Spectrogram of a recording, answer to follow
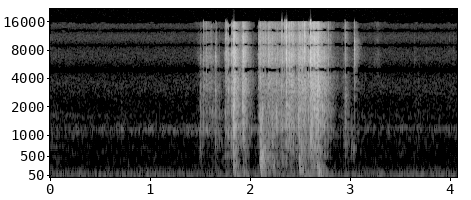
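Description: Clear plastic packets of diamond-painting gems crinkling as they are picked up and moved, a series of short rustles over about a second and a half around the middle.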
